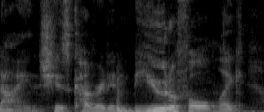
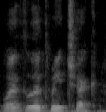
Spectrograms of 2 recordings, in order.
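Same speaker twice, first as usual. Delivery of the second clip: higher, bright-pitched welcoming shop cat; Moon the Tabaxi shopkeeper; 7 semitones higher than usual. Acted. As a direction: greet customers grandly in a high voice. Moon replies to customer.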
